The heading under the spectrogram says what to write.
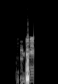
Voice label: Police Northwest District Tac 1; wake p25

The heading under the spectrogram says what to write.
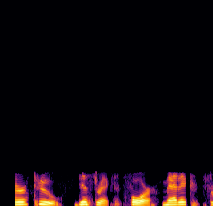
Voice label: EMS ALERT

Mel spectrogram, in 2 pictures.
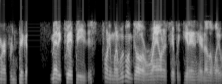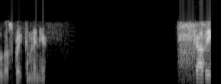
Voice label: PS TAC, p25

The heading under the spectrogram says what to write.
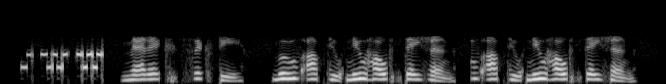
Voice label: EMS ALERT; wake; p25

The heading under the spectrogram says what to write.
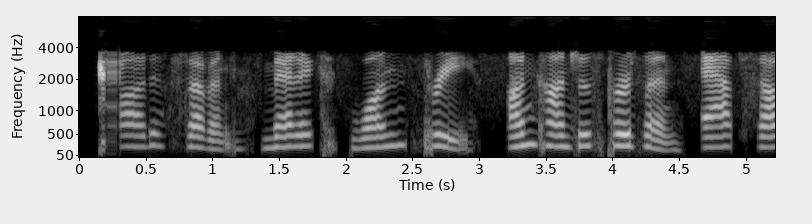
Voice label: WC EMS ALERT, p25

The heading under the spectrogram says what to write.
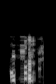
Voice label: Police Southwest District Tac 1; Raleigh; wake

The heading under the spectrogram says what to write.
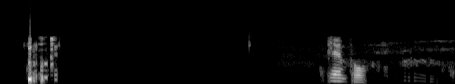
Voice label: FIRE OPS, p25; wake p25

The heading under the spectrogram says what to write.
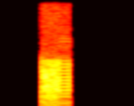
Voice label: Police Tac, p25; wake

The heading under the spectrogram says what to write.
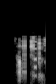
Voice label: Police Northeast District Disp, p25; Raleigh

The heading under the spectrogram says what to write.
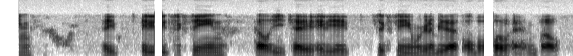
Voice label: Police Northeast District Disp, p25; Raleigh Police Northeast District Disp; wake p25

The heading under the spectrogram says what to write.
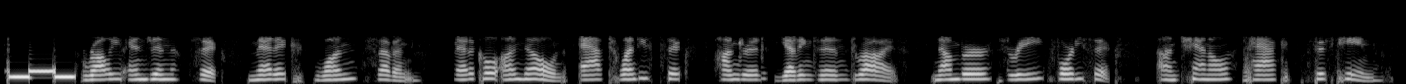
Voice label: WC EMS ALERT, p25; wake p25

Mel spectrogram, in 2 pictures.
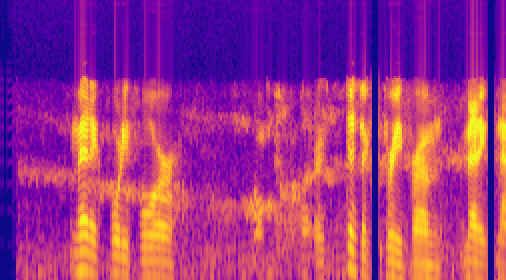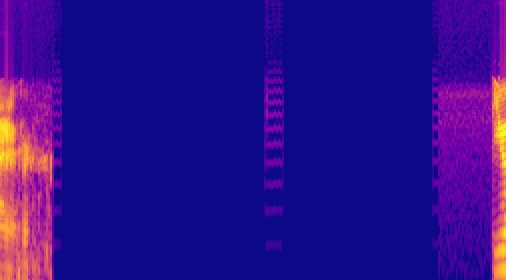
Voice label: PS TAC, p25; wake

